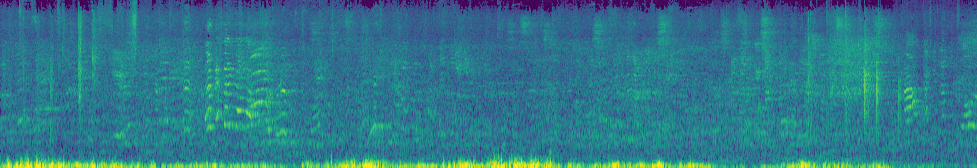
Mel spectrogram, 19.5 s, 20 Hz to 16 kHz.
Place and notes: Centro, Feira de Santana - BA, Brasil - Centro de Cultura e Arte - CUCA
Centro de artes da UEFS
- Centro, Feira de Santana - Bahia, Brazil, 11 April 2014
